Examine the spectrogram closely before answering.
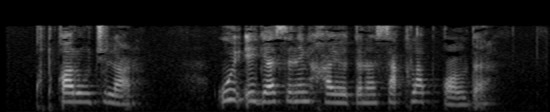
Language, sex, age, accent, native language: Uzbek, female, 18-24, Buxoro, Uzbek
